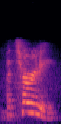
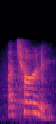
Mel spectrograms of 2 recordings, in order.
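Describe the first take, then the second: No difference in how they are said.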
